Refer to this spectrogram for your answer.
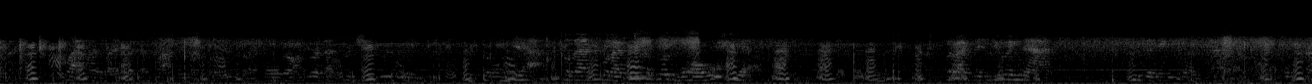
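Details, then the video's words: Puppies recorded on Tuesday, March 17, giving high squeaky whines and yelps in rapid, overlapping, irregular bursts of about two per second, with human voices talking alongside throughout. "Puppy sounds"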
